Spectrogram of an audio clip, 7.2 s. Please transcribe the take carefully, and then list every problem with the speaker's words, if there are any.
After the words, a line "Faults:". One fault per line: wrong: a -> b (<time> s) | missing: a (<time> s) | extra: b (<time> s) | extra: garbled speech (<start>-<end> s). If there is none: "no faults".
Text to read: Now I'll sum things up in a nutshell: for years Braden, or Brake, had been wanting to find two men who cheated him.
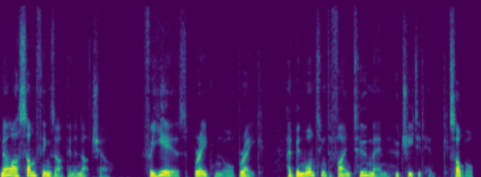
Now I'll sum things up in a nutshell: for years Braden, or Brake, had been wanting to find two men who cheated him. [garbled]
Faults:
extra: garbled speech (6.6-7.1 s)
